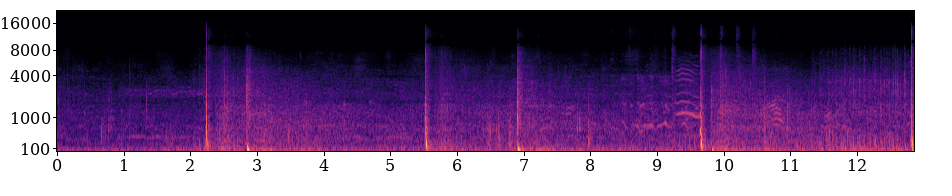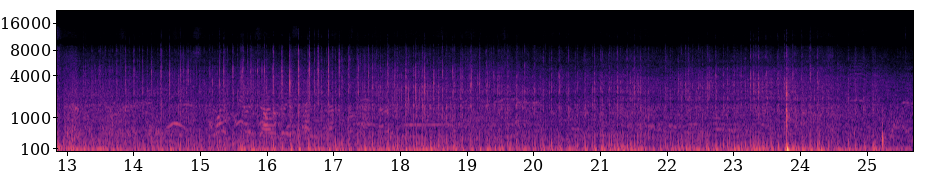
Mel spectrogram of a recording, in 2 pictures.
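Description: Firework fountains crackle and hiss.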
